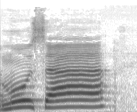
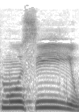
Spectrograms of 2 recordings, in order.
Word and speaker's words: Musa: So Musa, it's not pronounced Musi. We have a letter ya, but that's silent. It's written but not pronounced because this is the seat or chair for Mr. Hamza.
